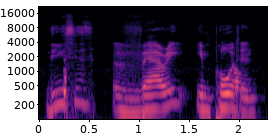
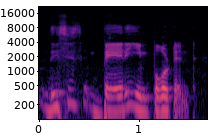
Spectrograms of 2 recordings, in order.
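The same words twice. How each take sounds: First: Very starts with lower lip against upper teeth. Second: Very starts with both lips touching, B-like. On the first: The speaker calls it right. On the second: The speaker calls it wrong.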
